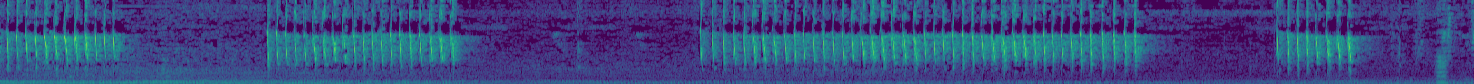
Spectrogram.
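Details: Bar-winged prinia singing vigorously in four bursts of rapid, sharp high notes, the longest about four seconds, separated by pauses of one to two seconds, with a faint low rumble underneath.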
